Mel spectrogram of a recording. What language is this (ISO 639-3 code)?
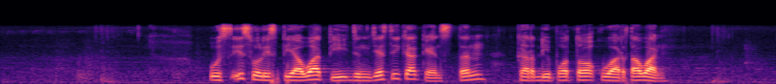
sun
